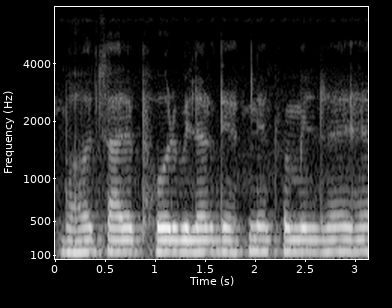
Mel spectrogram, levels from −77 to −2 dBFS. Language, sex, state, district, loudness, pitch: Hindi, male, Chhattisgarh, Raipur, -16 LUFS, 140 Hz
